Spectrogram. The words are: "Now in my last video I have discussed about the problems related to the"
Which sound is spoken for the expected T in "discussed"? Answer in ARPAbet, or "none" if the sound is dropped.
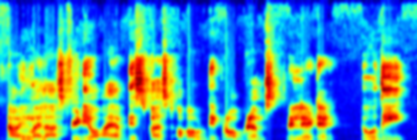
T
